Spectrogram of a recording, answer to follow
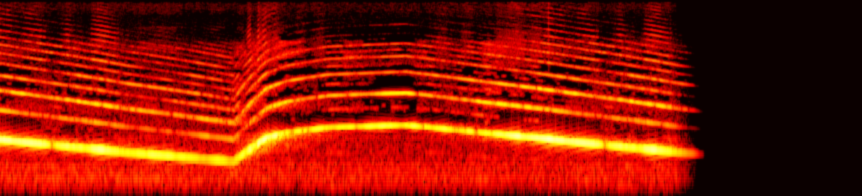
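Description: Police siren wailing: a single tone falls slowly, swoops back up about two seconds in, then falls slowly again and cuts off a second before the end.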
